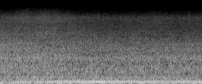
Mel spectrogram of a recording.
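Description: A car engine hums as it passes close by.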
